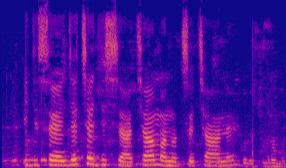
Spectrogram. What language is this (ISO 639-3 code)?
kin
